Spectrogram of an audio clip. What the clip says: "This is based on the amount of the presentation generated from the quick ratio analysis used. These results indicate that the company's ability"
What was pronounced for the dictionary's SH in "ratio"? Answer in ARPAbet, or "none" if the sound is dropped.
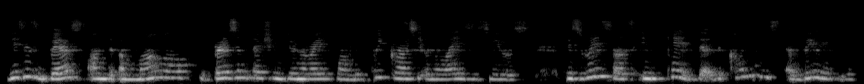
S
